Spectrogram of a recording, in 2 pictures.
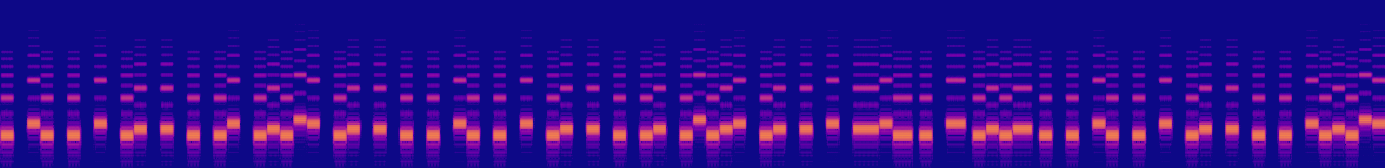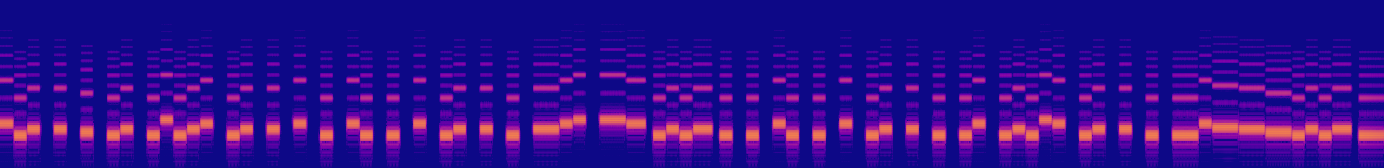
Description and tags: Pixel Flute Melody Loop
Useful for happy area and shops in pixel games
Thank you for the effort.
pixel, ocarina, flute, melody, music, happy, loop, game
